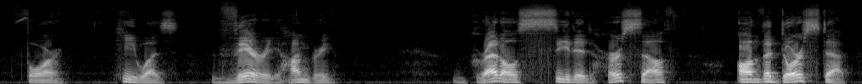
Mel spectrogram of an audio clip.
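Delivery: ordinary delivery, nothing marked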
